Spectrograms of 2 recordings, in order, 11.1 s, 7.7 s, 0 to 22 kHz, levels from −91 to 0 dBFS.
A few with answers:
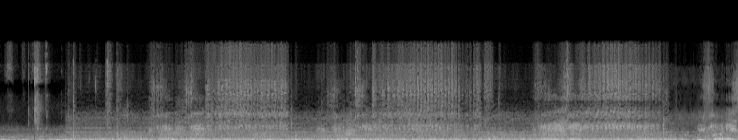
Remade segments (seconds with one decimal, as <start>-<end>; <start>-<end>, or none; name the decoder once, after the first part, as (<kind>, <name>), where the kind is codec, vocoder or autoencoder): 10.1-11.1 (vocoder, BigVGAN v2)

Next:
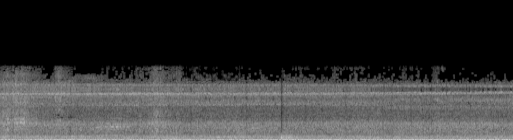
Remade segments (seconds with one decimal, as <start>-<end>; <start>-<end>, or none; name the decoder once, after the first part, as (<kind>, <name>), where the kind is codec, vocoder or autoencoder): 2.8-3.6 (vocoder, BigVGAN v2)

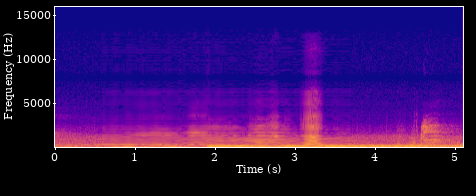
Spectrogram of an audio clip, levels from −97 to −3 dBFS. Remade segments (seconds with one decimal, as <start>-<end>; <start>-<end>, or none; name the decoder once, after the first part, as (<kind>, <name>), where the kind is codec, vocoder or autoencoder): 0.6-3.7 (vocoder, BigVGAN v2)

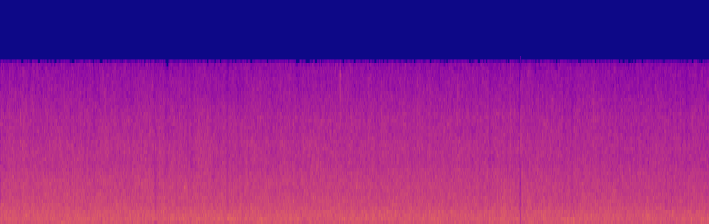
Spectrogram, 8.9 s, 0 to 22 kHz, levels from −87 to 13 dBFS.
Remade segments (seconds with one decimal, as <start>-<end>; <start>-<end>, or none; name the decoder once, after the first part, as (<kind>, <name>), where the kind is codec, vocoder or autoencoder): 4.8-5.7 (vocoder, BigVGAN v2)

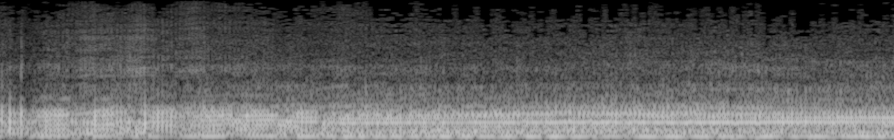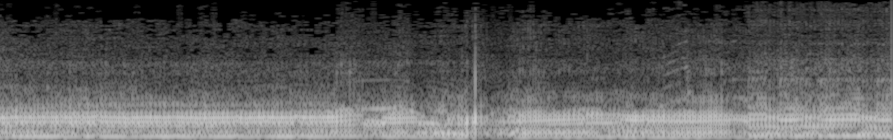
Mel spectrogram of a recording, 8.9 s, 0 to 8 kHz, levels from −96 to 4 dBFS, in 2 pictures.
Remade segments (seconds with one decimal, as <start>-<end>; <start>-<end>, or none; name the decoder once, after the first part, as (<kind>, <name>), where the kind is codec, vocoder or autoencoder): 0.0-1.2 (vocoder, BigVGAN v2); 2.2-6.0; 7.4-8.9

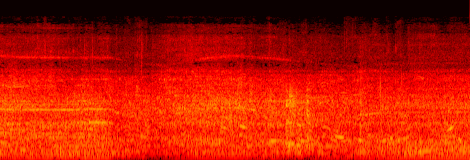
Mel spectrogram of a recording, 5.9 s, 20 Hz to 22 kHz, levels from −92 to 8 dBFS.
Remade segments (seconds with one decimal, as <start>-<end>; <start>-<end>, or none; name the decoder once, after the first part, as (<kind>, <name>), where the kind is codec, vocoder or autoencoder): none

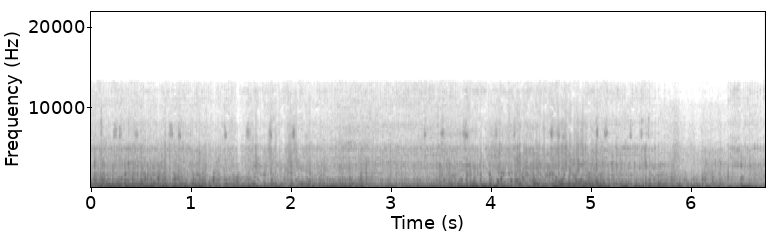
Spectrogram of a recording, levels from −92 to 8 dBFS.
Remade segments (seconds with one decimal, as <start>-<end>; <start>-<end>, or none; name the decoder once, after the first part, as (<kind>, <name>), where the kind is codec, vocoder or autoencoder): 1.6-2.2 (vocoder, BigVGAN v2); 3.7-5.0

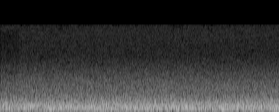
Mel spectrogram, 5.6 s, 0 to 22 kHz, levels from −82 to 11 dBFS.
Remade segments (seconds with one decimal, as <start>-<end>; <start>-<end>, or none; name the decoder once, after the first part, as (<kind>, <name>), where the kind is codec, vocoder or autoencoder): 3.4-5.6 (vocoder, BigVGAN v2)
